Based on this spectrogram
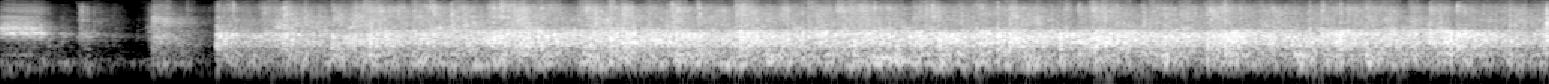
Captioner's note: audience clapping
